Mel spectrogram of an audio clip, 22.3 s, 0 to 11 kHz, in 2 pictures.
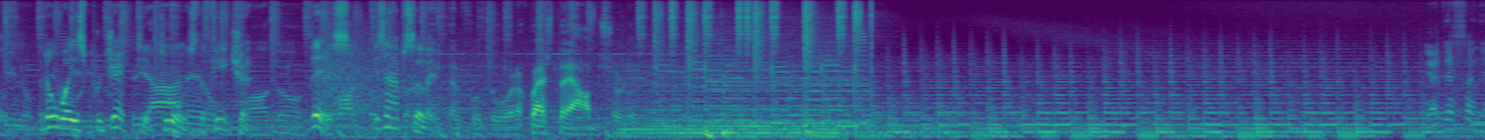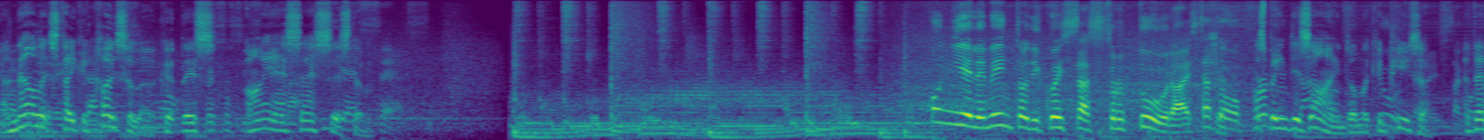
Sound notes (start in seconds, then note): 3.5 speaks Italian; 5.1 dramatic music; 15.0 upbeat music; 18.2 speaks Italian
